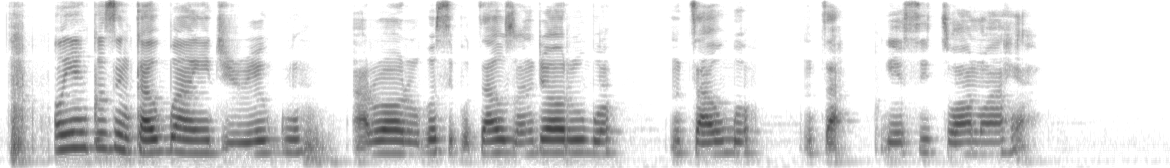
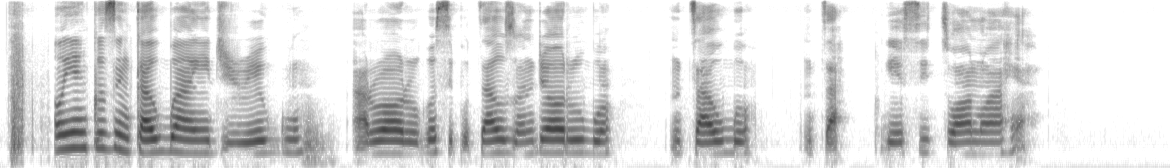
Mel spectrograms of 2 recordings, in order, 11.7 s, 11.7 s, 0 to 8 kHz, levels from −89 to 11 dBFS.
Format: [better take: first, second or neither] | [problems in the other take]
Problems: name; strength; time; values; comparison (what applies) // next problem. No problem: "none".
second | room echo; dies away in 0.4 s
